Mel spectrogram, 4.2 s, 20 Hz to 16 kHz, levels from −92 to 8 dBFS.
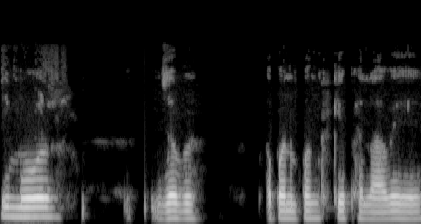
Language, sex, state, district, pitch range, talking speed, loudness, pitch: Hindi, male, Bihar, Jamui, 120-155 Hz, 130 wpm, -16 LUFS, 125 Hz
